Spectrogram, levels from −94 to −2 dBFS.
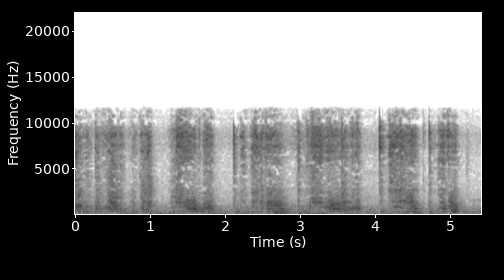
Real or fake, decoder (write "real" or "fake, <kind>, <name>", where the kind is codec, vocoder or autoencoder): real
